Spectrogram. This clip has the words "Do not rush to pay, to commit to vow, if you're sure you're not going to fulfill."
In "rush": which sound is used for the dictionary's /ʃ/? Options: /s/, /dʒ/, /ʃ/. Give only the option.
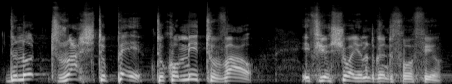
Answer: /ʃ/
